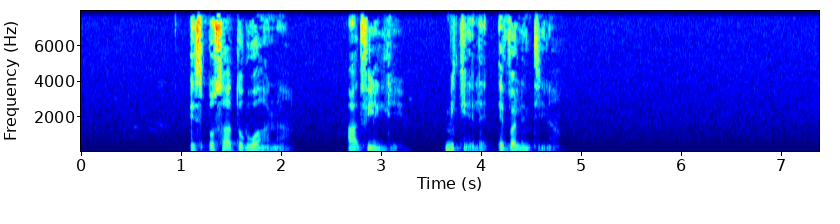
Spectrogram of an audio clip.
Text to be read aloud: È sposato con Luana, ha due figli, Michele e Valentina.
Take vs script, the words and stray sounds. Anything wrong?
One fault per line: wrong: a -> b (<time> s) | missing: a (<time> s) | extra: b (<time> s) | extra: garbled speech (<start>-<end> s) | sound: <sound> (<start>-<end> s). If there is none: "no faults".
missing: con (1.6 s)
missing: due (2.8 s)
